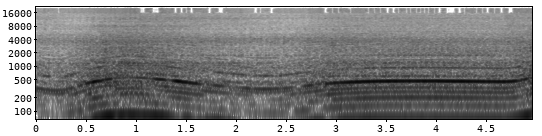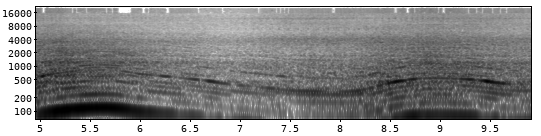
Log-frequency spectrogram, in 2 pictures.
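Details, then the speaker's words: 2008 Toyota Corolla 1.8 XEi automatic, noise began on restart after a trip stop: clear whine rising with engine speed over the engine note, persisting when revved in neutral with oil levels fine; failing alternator. "Depois dessa parada, na hora que eu funcionei o carro, ele começou a dar um barulho, como se tivesse alguma polia, alguma coisa soprando forte ou um barulho de polia."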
